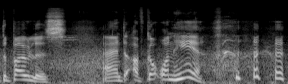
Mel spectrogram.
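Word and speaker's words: Bolars: And they call it the Bowlers, as in bowler hat, but it is spelled b o l a r s.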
